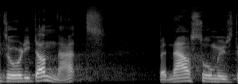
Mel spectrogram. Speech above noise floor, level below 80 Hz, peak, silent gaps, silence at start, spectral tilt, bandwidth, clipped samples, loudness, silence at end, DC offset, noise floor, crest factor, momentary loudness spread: 35 dB; -76 dBFS; -6 dBFS; none; 0 s; -5.5 dB/octave; 16 kHz; under 0.1%; -24 LUFS; 0 s; under 0.1%; -59 dBFS; 20 dB; 16 LU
